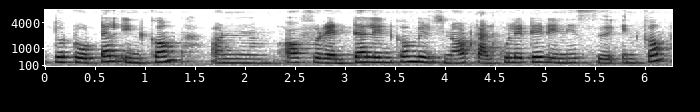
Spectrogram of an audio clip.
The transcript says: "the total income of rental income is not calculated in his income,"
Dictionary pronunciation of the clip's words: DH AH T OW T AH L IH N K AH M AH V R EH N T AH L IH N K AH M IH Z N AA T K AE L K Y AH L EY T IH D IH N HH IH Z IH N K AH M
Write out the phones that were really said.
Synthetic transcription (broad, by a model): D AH T OW T AH L IH N K AH M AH F R EH N T AH L IH N K AH M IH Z N AA T K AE L K Y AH L EY T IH D IH N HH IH S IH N K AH M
